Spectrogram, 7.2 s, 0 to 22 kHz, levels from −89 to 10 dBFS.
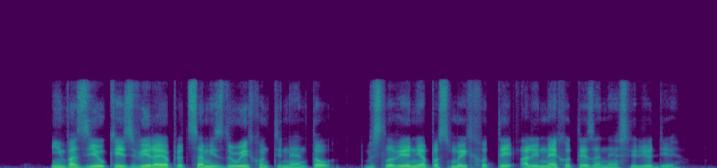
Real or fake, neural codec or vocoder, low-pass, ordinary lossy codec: fake; codec, 24 kHz, 1.2 kbps, DualCodec; none; none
